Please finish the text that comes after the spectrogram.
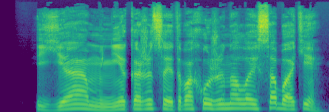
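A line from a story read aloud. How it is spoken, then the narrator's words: Uncertain. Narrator (Russian): неуверенно произнес Зейн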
